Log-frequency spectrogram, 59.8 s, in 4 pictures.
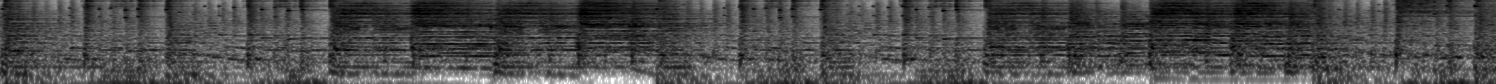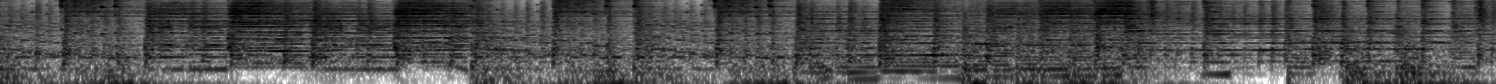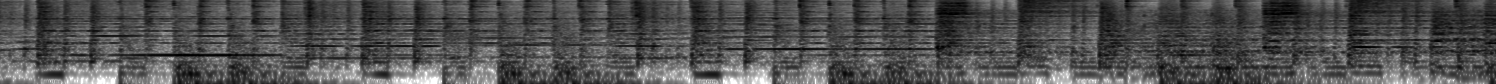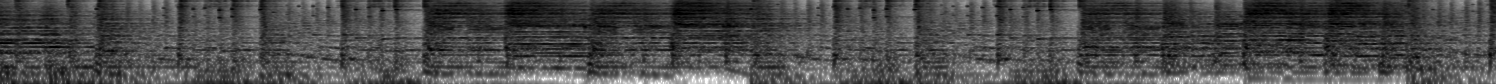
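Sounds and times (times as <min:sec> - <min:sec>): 
looping battle soundtrack music: 0:00.0 - 0:59.8.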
